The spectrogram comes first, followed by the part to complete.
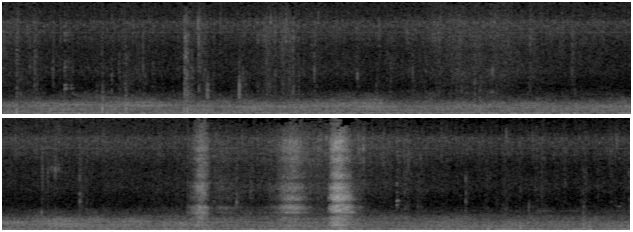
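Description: Steady low outdoor background noise, with a few short soft sniffs about eight to ten seconds in.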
